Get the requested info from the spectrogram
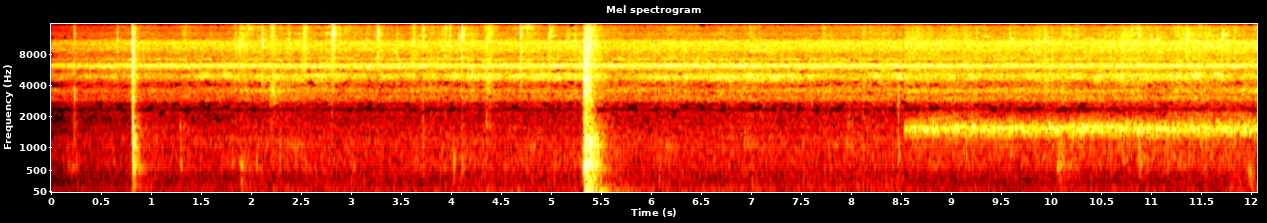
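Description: Steady shrill chirring of night insects, with a second steady tone joining about two-thirds of the way through. A small click comes just under a second in, and about five seconds in a minivan's side door is shut with one loud thump.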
